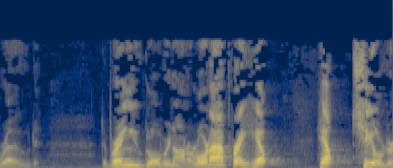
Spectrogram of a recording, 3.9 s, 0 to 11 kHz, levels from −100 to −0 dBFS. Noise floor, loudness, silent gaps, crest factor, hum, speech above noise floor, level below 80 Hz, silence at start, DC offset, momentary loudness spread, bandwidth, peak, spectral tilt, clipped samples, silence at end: -60 dBFS; -23 LUFS; none; 22 dB; none; 37 dB; -74 dBFS; 0 s; under 0.1%; 9 LU; 8.8 kHz; -2 dBFS; -4 dB/octave; under 0.1%; 0 s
